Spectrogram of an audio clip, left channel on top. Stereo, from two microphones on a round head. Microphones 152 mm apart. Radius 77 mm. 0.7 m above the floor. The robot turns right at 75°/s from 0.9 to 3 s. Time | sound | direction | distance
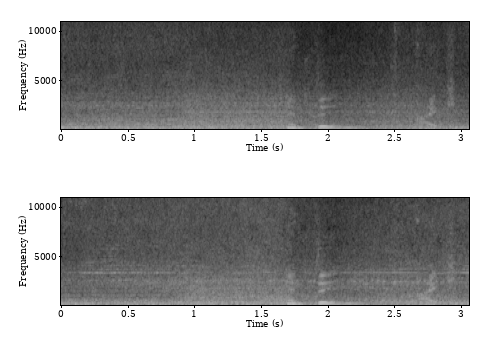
1.7 | a man speaking | 125° right | ?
